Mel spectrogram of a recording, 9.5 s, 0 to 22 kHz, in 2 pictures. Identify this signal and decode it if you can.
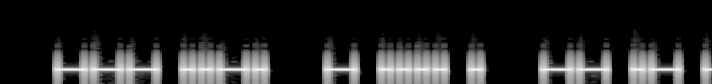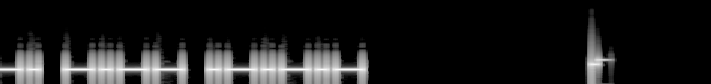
Morse code, heard as a keyed tone, about 20 wpm, 700 Hz. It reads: OF THE MANY.
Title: Sentences from Top 1300 Words 20wpm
